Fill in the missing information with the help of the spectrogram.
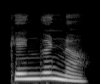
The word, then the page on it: ಕೆಂಗಣ್ಣ: keŋgaṇṇa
